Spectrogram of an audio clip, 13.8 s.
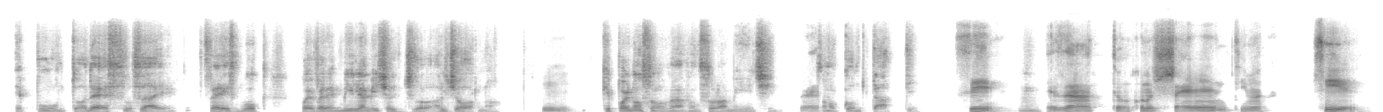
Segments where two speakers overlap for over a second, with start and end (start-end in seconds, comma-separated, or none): none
